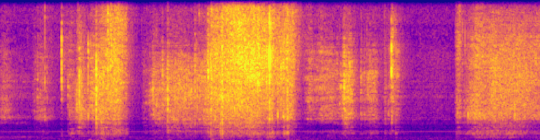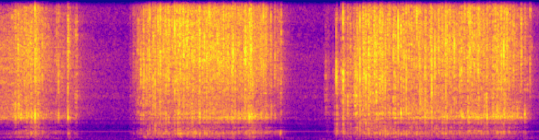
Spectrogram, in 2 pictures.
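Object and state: Sequin fabric journal cover being scratched.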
